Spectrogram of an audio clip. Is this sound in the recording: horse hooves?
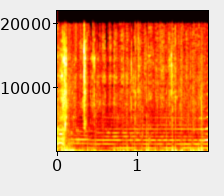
yes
